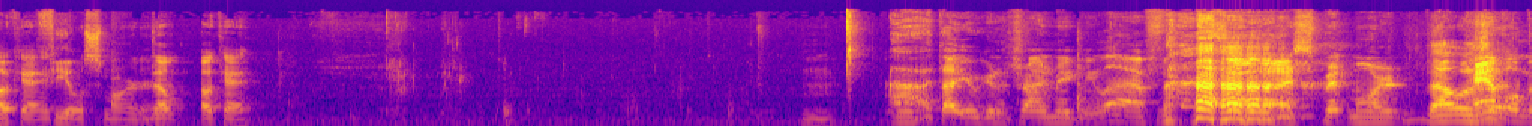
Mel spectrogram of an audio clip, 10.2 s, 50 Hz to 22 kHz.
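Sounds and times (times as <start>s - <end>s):
speech: 0.0s - 1.8s, 5.4s - 10.2s
person gulping pamplemousse sparkling water: 2.5s - 5.8s
quiet mouth noises: 5.3s - 5.9s
laughter: 7.8s - 8.9s.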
